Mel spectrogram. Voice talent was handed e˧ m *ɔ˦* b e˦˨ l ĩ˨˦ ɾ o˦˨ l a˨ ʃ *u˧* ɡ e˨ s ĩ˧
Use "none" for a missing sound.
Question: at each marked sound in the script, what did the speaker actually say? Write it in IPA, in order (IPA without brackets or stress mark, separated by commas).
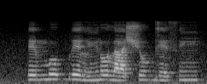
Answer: o˦, o˧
